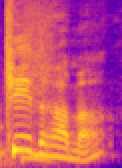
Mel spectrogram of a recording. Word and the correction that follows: K-drama: je le prononce comme ça. – K-drama, K-drama.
